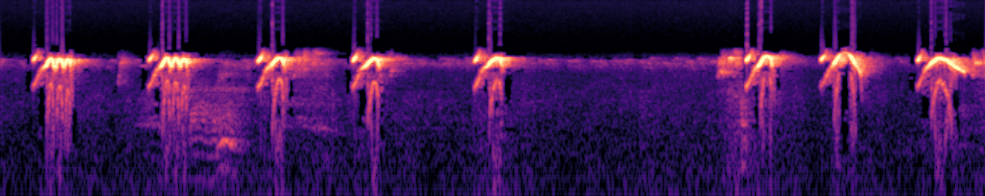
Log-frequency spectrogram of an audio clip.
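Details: Asian pied starling singing a fighting lure: crisp looping whistles, each falling sharply at the end, given in spaced bursts about every second, a quiet gap of some three seconds, then another run of the same notes.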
